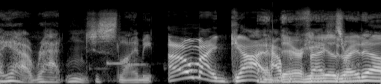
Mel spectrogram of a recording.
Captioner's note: cell phone goes off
